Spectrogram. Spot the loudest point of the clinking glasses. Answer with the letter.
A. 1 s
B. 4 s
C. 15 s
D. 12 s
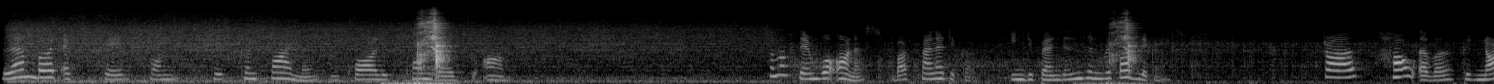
B.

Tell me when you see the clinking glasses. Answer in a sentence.
You can hear the clinking glasses from 3.8 to 4.5 s and from 10.8 to 11.4 s.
